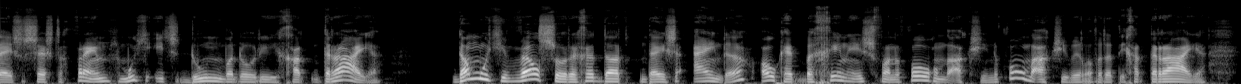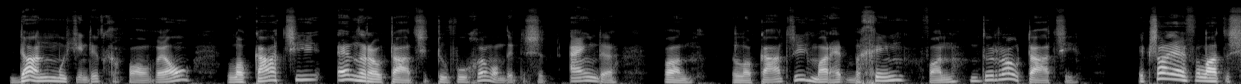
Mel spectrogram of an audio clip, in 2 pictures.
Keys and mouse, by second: 0.2 click, 1.1-2.3 drag, 4.7-6.1 drag, 13.3 click, 16.3 click.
